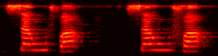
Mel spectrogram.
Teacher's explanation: فا کو ہمیں جلدی سے ادا کرنا ہے کیونکہ فا الف زبر فا نہیں ہے بلکہ کیا ہے، فا زبر فا.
